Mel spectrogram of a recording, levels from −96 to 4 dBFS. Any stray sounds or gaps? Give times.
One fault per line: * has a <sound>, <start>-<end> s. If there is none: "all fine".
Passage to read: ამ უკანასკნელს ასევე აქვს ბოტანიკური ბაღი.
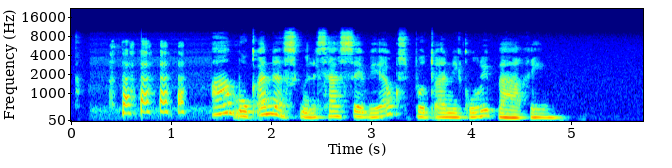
* has a laugh, 0.4-1.2 s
